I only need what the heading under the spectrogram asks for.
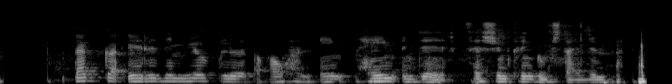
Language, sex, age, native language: Icelandic, male, 13, Icelandic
